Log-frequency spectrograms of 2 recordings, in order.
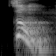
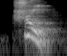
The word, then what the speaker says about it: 众: 纵, okay, I pronounce it in English, 纵. Okay, it's 众, okay, that's 众 versus 纵. It's different. Okay. 众, we have this H sound, that means curl your tongue, right?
